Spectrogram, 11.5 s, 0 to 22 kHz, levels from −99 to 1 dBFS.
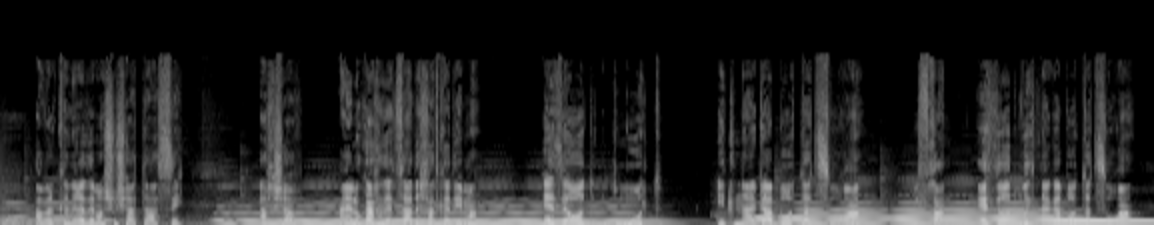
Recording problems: background music; very loud; throughout; 1 dB above the speech

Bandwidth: 16.5 kHz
